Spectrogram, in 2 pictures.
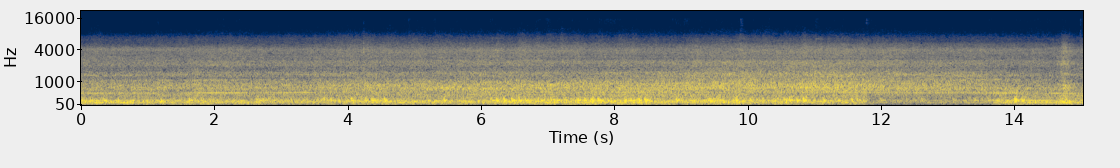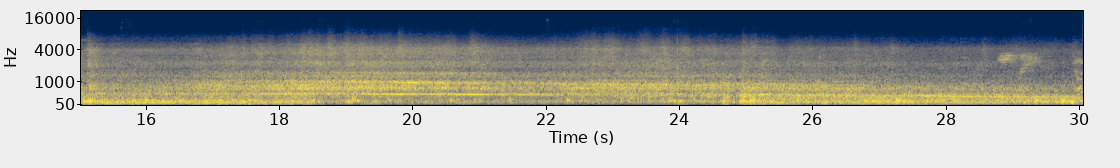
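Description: MAX light rail train heard from inside the passenger car while running: a steady rumble of wheels on rail under an electric motor whine. The whine falls in pitch over the second half.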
